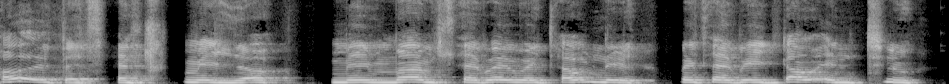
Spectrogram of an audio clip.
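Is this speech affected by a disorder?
Yes: ataxic cerebral palsy; affects coordination.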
